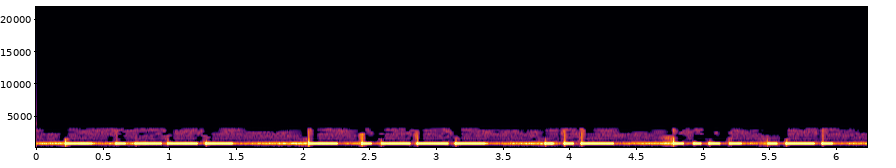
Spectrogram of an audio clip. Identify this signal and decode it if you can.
Morse code, heard as a keyed tone, about 18 wpm, 750 Hz, with radio noise. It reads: TJ TJ U HR
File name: 12 39Z 18088.2kHz utah aa7fv k9tjl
